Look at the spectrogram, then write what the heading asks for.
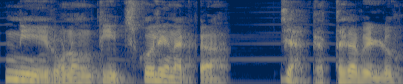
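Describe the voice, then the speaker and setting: A man's voice: mid-range voice, animated, normal speed, soft background music, close to an everyday voice. Man acting a weak, plaintive village brother. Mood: grateful. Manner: plaintive, affectionate. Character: weak, grateful younger brother, poor villager.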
